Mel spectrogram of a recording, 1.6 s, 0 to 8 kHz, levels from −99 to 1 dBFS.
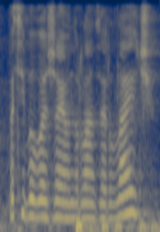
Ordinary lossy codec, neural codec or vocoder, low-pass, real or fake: none; none; 7.2 kHz; real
